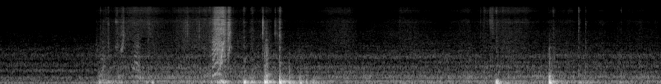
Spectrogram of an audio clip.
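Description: Boots thump and scuff on a hard floor.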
